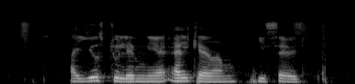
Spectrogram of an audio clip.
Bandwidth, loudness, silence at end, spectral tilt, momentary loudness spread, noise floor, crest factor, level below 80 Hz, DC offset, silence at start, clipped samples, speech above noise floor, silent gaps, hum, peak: 8 kHz; -29 LUFS; 0.3 s; -7 dB/octave; 11 LU; -57 dBFS; 20 dB; -64 dBFS; under 0.1%; 0.2 s; under 0.1%; 29 dB; none; none; -10 dBFS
